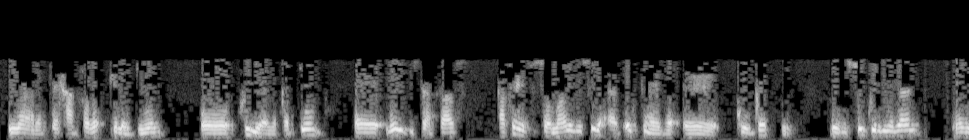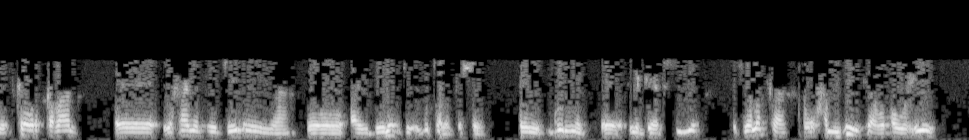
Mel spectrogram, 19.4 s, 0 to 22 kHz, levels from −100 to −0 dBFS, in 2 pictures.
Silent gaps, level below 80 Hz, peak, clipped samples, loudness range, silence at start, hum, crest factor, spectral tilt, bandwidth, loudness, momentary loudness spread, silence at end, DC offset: none; -58 dBFS; -2 dBFS; under 0.1%; 2 LU; 0.1 s; none; 14 dB; -12 dB/octave; 3.9 kHz; -16 LUFS; 7 LU; 0.35 s; under 0.1%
